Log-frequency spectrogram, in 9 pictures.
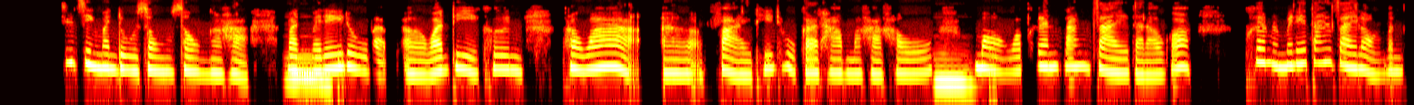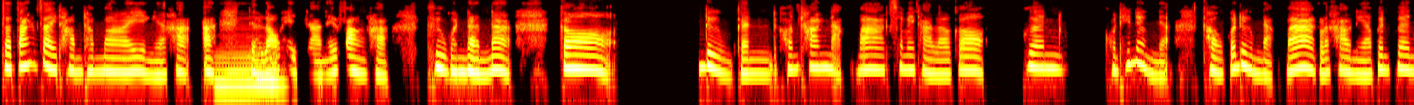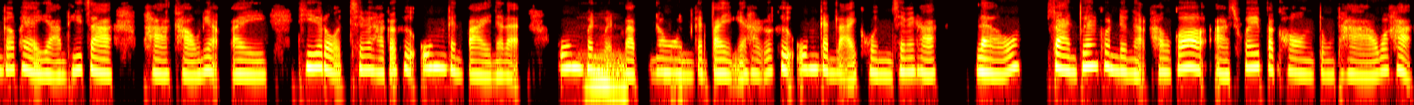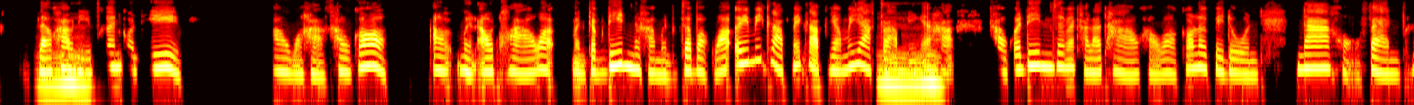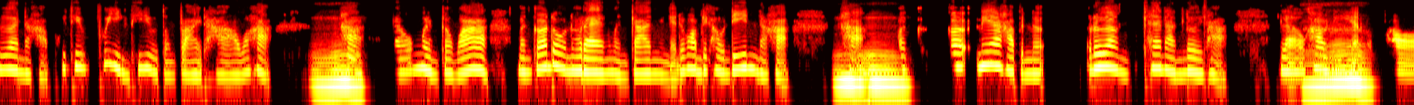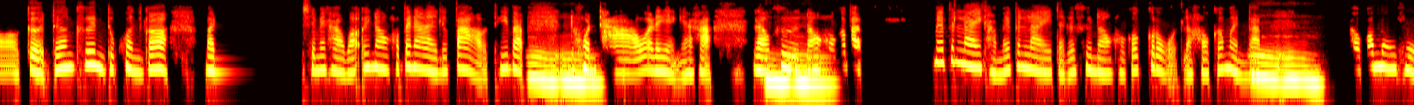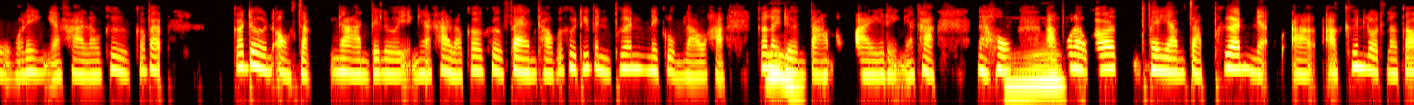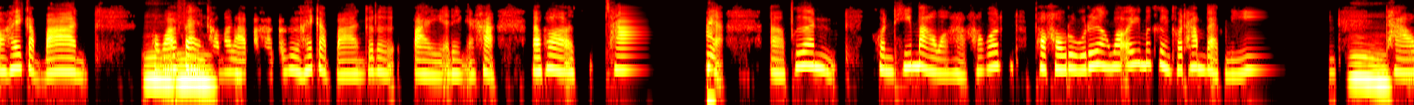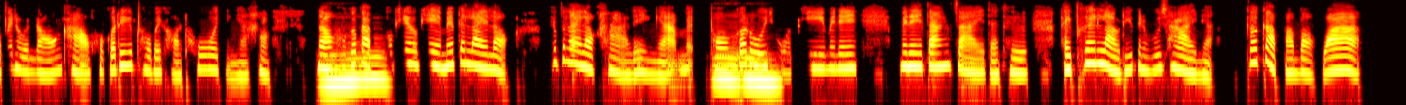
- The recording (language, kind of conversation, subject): Thai, advice, ฉันควรทำอย่างไรเพื่อรักษาความสัมพันธ์หลังเหตุการณ์สังสรรค์ที่ทำให้อึดอัด?
- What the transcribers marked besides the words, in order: fan; laughing while speaking: "โดน"; other background noise; laughing while speaking: "แล้ว"; tapping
